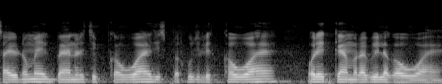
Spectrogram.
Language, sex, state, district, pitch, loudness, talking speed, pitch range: Hindi, male, Uttar Pradesh, Shamli, 115 Hz, -17 LUFS, 255 wpm, 110-120 Hz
